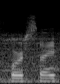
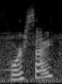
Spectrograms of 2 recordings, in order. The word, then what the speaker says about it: Forsyth: like 5 more stops to Forsyth Park.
